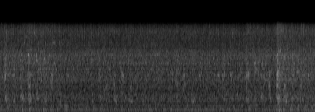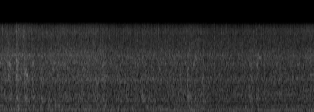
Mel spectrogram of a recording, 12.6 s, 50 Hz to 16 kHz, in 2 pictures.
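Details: Daewoo Espero 2.0 L idling with a faint, somewhat irregular tapping of roughly three per second over the hum; abnormal knock in the engine, source not pinned down.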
